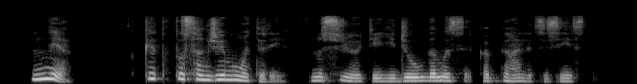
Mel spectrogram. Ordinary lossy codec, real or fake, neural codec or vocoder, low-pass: AAC, 32 kbps; fake; autoencoder, 22.05 kHz, a latent of 192 numbers a frame, VITS, trained on one speaker; 9.9 kHz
